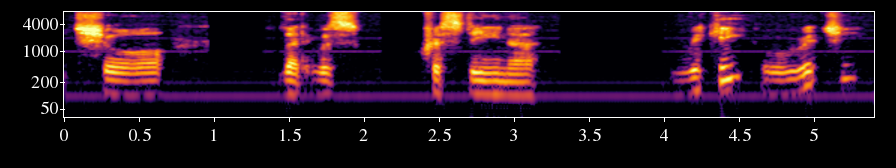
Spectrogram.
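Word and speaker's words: Ricci: I'm 98% sure that it was Christina Ricky or Richie. How do you say that? Uh Richie for pronunciation. Yeah, at least what I've heard.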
